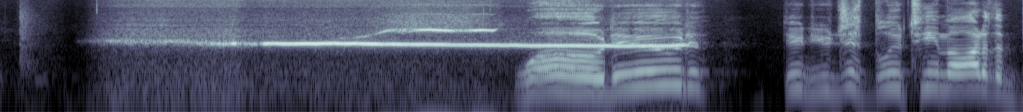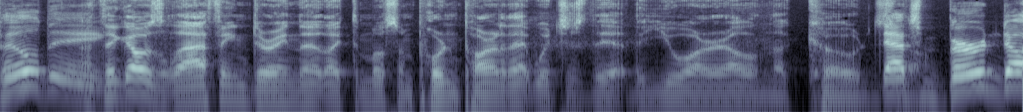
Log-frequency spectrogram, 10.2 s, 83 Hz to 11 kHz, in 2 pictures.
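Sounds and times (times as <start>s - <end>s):
Bird Dogs whistle-tip football thrown hard whistling through the air: 0.5s - 3.5s
speech: 2.6s - 10.2s.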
